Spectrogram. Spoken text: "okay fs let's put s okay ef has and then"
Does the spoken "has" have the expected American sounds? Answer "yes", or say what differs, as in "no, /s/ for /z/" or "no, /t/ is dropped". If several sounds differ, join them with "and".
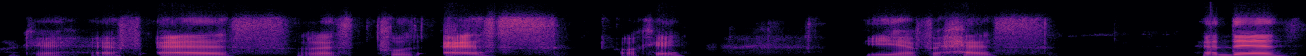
no, /s/ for /z/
